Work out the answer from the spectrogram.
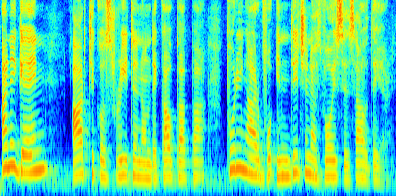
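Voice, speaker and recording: With an animated, mid-range voice that is a little mellow and a normal pace, a middle-aged Argentine woman recounts her own experience as an educator and researcher. A native Spanish speaker with a Spanish accent, she speaks earnestly and emphasizes key words, over a faint hiss or hum.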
